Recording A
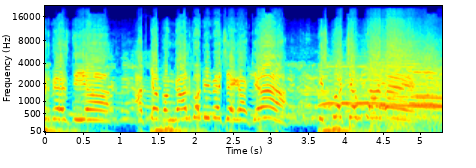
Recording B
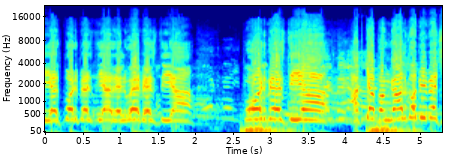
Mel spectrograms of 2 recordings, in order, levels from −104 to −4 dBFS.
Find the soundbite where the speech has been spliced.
A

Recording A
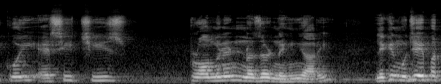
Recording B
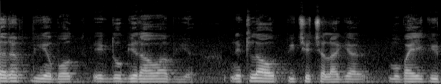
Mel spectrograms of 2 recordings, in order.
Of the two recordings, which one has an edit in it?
B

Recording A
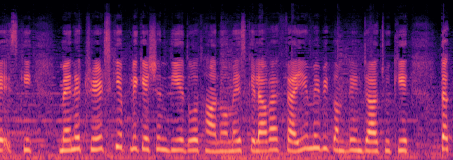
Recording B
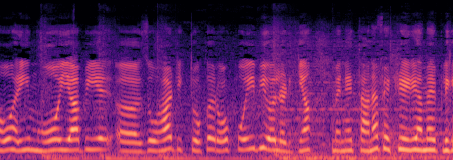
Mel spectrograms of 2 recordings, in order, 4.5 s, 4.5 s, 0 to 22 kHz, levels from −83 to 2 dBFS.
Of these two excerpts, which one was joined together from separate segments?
B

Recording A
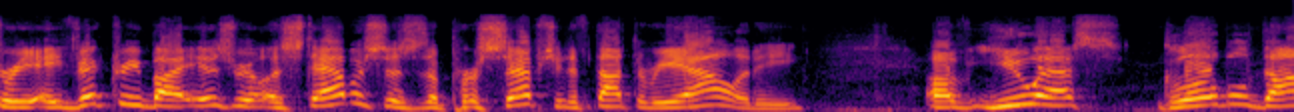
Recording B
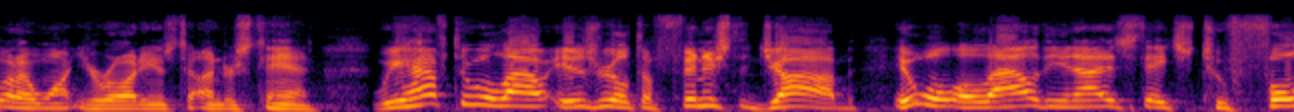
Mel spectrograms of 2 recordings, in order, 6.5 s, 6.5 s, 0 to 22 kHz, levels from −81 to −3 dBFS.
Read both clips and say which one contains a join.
B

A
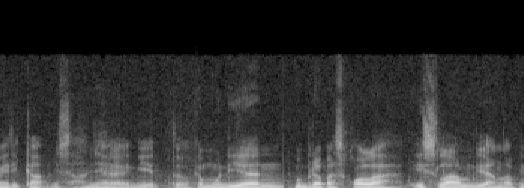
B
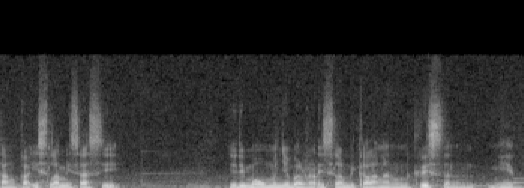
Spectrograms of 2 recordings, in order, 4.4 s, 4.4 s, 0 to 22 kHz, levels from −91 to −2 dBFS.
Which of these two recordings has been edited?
A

